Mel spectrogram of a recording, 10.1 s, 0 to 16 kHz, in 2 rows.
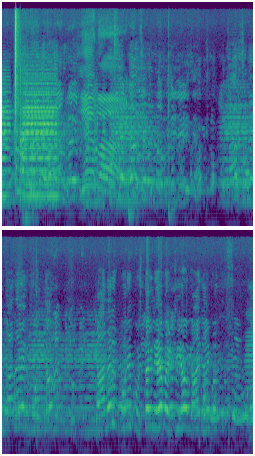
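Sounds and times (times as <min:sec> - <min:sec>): voices talking over sound system: 0:00.0 - 0:10.0.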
